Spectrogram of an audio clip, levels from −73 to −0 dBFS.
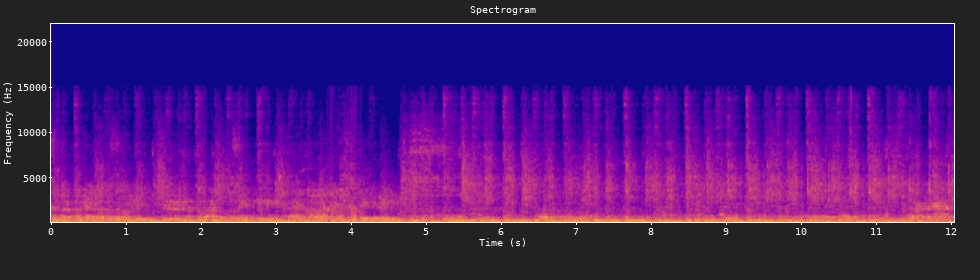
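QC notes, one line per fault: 3.67–4.14 s, robotic sound from repeated short buffers: a rigid, metallic 200 Hz buzz, likely a 5 ms buffer repeating over most of this stretch.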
